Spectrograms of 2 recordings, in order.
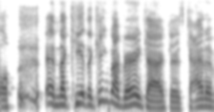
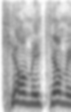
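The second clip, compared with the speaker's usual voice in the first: high, loud, imploring begging, repeated; 7 semitones higher, 6 dB louder than usual. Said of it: "he's like".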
